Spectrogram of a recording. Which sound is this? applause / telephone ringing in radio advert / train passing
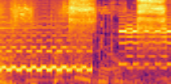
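telephone ringing in radio advert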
